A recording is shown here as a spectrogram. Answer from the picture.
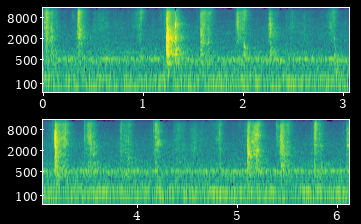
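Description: A tarot deck being shuffled by hand: an irregular run of short card clicks and slaps, the sharpest about a second in.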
